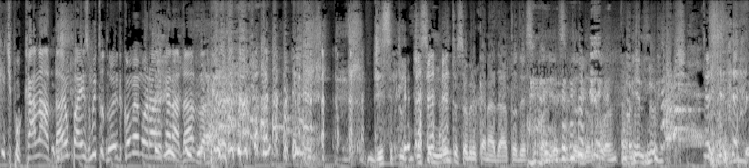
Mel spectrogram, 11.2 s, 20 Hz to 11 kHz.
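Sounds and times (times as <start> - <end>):
speech: 0.0 - 11.2
people talking and chuckling: 0.8 - 1.6, 2.2 - 11.2
dog barking: 9.9 - 10.7.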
